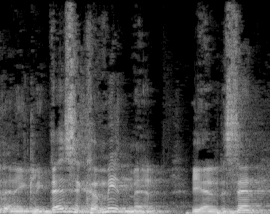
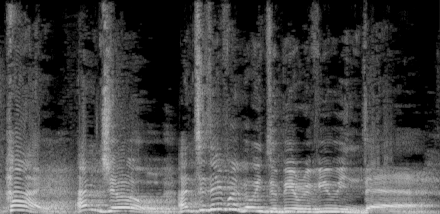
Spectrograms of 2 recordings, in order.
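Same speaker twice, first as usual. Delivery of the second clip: higher, bright-sounding reviewer greeting; mock YouTuber intro; 8 semitones higher than usual. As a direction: imitate a generic gear reviewer opening a video. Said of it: "And I said".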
